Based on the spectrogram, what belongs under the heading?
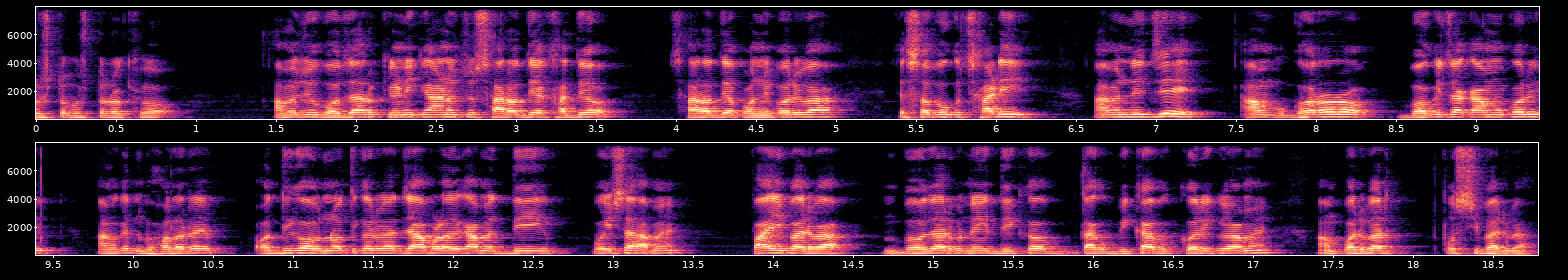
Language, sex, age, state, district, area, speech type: Odia, male, 45-60, Odisha, Kandhamal, rural, spontaneous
